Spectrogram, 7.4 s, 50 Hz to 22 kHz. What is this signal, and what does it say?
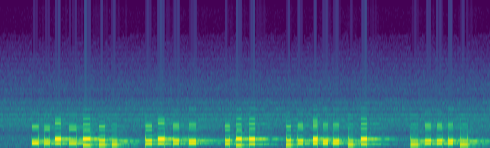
DTMF, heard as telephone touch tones, dialled by hand, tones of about 80 ms, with room echo. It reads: *797321 5980 536 28#0016 18801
